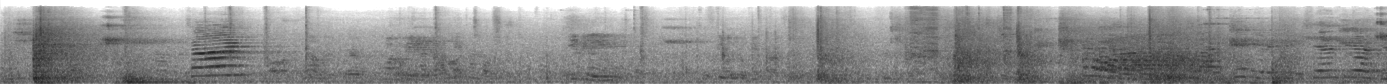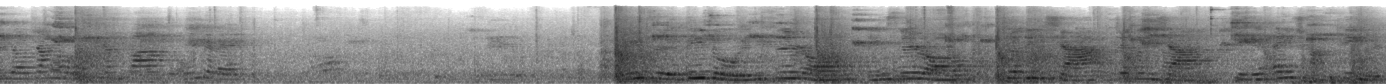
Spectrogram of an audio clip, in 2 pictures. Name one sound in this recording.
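A squash ball smacks sharply against walls and rackets in an echoing court.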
